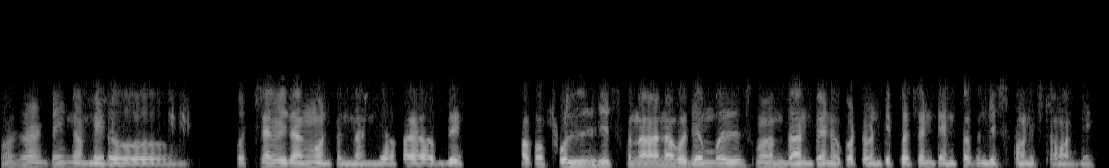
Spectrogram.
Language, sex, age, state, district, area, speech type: Telugu, male, 18-30, Telangana, Ranga Reddy, urban, conversation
